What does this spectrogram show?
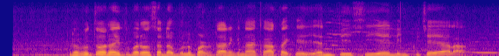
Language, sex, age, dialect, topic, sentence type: Telugu, male, 25-30, Central/Coastal, banking, question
